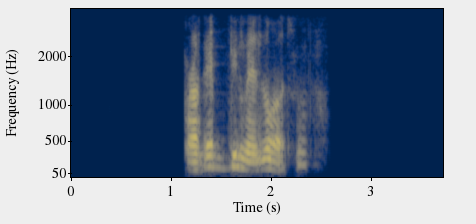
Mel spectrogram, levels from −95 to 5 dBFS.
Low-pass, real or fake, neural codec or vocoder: 3.6 kHz; fake; codec, 24 kHz, 1 kbps, SNAC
